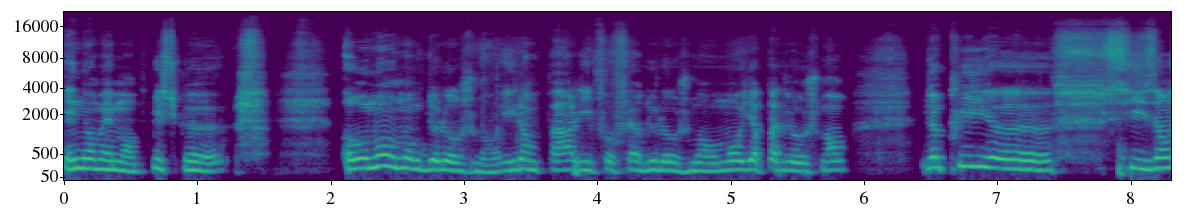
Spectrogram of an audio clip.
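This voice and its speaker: A high-pitched man at a moderate pace with ordinary pitch variation, in a dry, close recording with no echo. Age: 70s. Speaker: retired engineer, local election candidate. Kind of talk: interview.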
